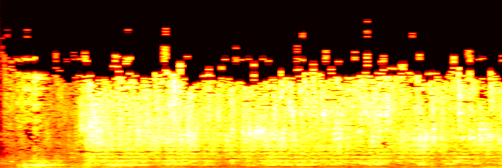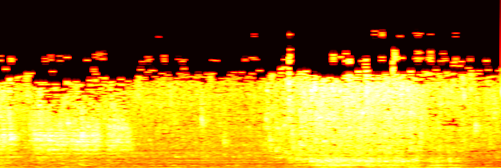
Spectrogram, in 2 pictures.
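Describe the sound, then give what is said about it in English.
A toilet flushes with loud, continuous rushing and swirling water lasting several seconds, then swells again near the end as the bowl gurgles and refills. “I'll flush you right now. Here you go.”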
